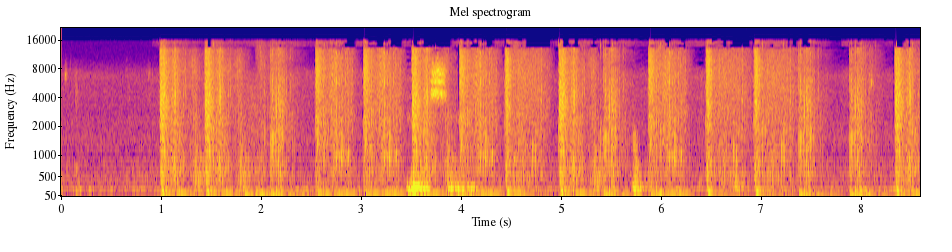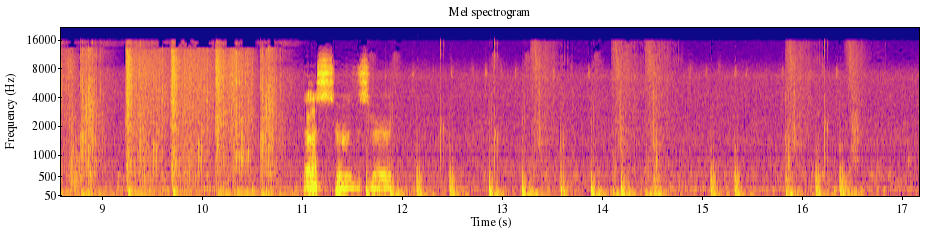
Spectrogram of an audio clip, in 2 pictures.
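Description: Blocks of dirt crunch rapidly as they are dug.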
